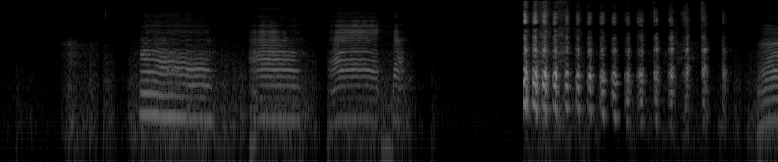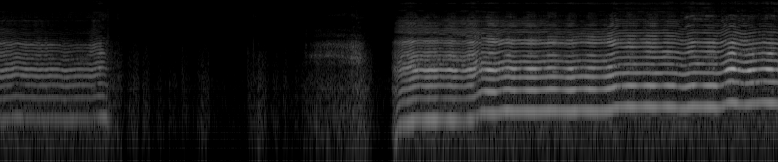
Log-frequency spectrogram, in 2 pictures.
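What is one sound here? A young woman sings a slow melody close to the microphone.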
